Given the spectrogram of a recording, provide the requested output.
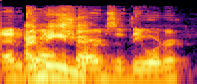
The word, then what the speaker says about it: Enderal: Enderal? – Enderal? – That sounds right.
